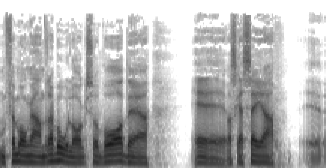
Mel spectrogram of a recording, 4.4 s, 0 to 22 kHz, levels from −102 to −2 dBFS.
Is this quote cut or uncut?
uncut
